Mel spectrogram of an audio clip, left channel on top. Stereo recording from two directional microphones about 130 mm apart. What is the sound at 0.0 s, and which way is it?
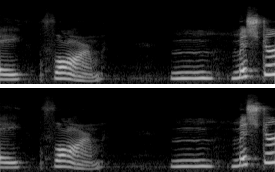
Speech, 40° left (ahead or behind).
